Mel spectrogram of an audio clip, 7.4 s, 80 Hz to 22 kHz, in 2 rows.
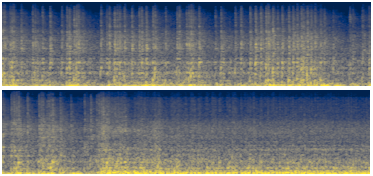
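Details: Bibbster hot rod V8 idling and revving, first fire-up after finishing the cooling system. The tune was richened to cure a slight idle surge and now runs fat; the cold-start setup may need changing. Deep, lumpy burble rises cleanly with each blip and settles steadily: normal.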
